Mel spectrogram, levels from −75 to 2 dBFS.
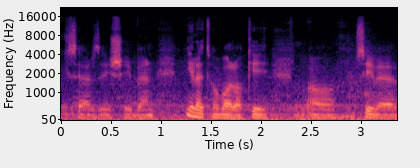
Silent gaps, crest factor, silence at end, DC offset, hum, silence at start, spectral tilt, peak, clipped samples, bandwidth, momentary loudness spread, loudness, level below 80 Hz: none; 18 dB; 0 s; under 0.1%; none; 0 s; -5.5 dB/octave; -2 dBFS; under 0.1%; 16 kHz; 7 LU; -21 LUFS; -32 dBFS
